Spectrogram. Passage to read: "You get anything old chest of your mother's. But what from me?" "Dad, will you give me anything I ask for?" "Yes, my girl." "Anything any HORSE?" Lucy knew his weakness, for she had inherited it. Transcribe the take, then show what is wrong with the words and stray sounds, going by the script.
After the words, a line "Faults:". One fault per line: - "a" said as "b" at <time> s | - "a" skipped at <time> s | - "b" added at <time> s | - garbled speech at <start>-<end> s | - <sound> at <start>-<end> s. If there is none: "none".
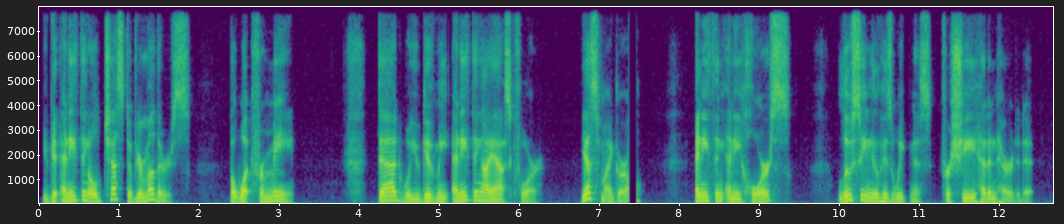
"You get anything old chest of your mother's. But what from me?" "Dad, will you give me anything I ask for?" "Yes, my girl." "Anything any HORSE?" Lucy knew his weakness, for she had inherited it.
Faults:
- dropout at 7.4-7.5 s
